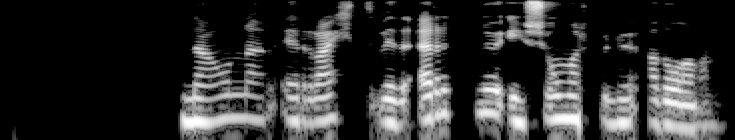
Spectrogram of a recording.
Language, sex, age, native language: Icelandic, female, 30-39, Icelandic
